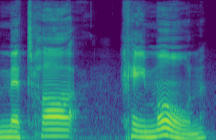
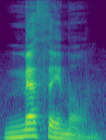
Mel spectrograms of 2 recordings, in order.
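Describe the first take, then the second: First: Meta keeps its vowel and plain t sound. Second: The vowel drops and t becomes th. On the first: The speaker calls it wrong. "instead of meta hemon" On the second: The speaker calls it right. "you would say methamon"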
